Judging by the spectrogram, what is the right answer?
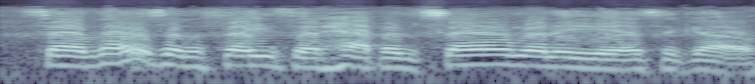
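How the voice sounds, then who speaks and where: A man with an American accent, medium pitch, ordinary pitch variation and a moderate pace, amid noticeable background noise. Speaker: family elder sharing memories. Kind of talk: oral history interview. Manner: halting, with false starts.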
